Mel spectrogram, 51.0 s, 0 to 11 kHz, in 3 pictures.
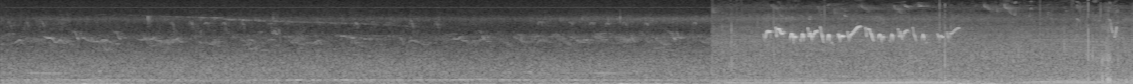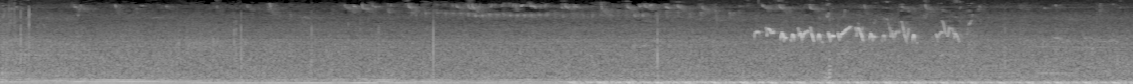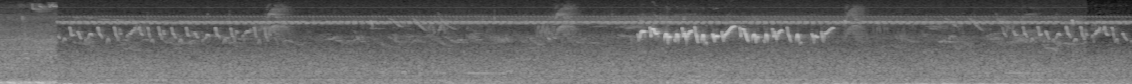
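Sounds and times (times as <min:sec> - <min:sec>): bird singing warbled phrases: 0:10.7 - 0:18.2, 0:26.6 - 0:38.3, 0:42.2 - 0:50.9
high insect buzz: 0:10.7 - 0:18.2
low rumble: 0:24.7 - 0:34.9.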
